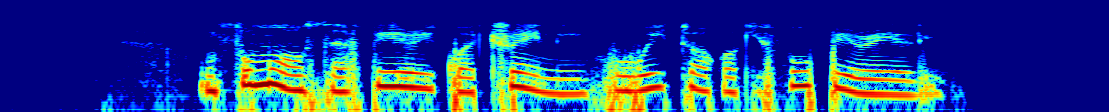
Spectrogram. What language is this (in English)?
Swahili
